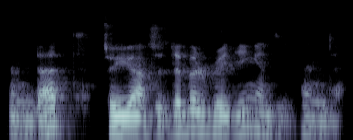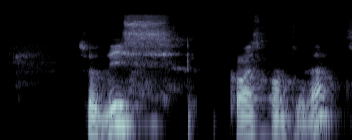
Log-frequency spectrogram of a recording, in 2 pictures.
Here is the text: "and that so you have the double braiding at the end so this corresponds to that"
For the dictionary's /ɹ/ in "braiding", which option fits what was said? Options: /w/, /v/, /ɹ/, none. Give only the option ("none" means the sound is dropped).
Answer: /ɹ/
